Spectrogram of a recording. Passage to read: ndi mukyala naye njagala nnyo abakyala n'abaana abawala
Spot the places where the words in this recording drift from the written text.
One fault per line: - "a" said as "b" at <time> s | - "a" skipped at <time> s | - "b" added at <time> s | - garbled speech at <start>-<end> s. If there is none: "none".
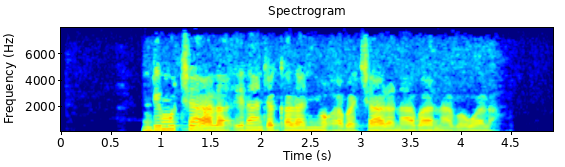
- "naye" said as "era" at 1.8 s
